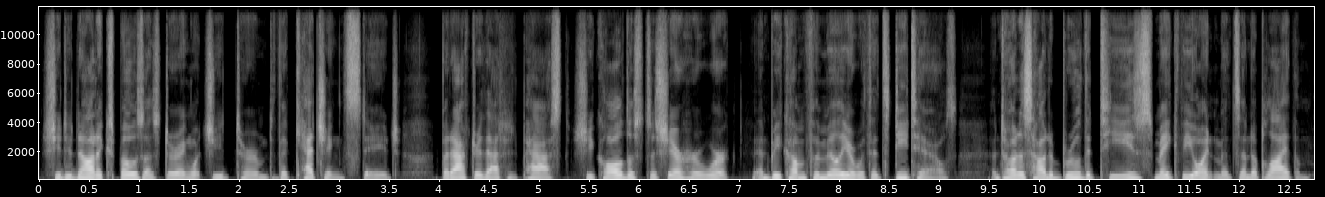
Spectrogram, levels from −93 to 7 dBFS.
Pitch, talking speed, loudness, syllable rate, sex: 185 Hz, 205 wpm, -20 LUFS, 5.3 syllables/s, female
